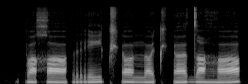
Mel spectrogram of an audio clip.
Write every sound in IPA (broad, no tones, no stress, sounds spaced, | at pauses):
p ɒ χ ɒ | r i t͡ʃʼ ɔ n ɔ t͡ʃʼ ʌ d ɑ ɦ ɒ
